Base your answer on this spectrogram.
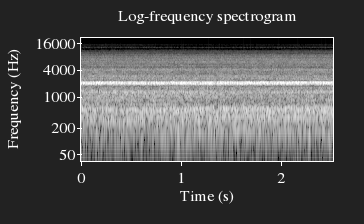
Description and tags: sound effect for a saw used in our game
